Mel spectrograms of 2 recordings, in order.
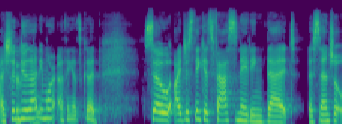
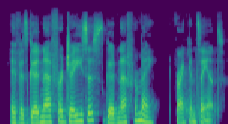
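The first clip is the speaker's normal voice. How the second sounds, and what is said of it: Put-on country accent. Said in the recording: “talk in my best country voice.”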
